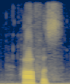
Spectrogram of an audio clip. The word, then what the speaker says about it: hâfız: Mind that in the first vowel is long in the fâ'il and the second vowel in fa'îl. "Kâtip (scribe), hâfız (hafiz)" are pronounced first vowel long.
